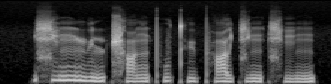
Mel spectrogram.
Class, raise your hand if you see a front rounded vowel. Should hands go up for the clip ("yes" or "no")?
yes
